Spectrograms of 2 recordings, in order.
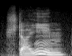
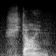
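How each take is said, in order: First: "shtaim" in two syllables, stress shifted onto the final "im"; wrong accent demo. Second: "shtaim" with stress on "shta", light falling "im"; correct accent demo. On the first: Teacher shows learners the mistaken accent, "shtaim" stressed on "im". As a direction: draw out "shtaim" as shta-EEM, accent at the end. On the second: Teacher corrects the accent for learners, "shtaim" stressed on "shta". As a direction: say "shtaim" as SHTA-im, running smoothly into the ending. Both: Shown as a demonstration. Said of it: "the syllable that takes the accent".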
